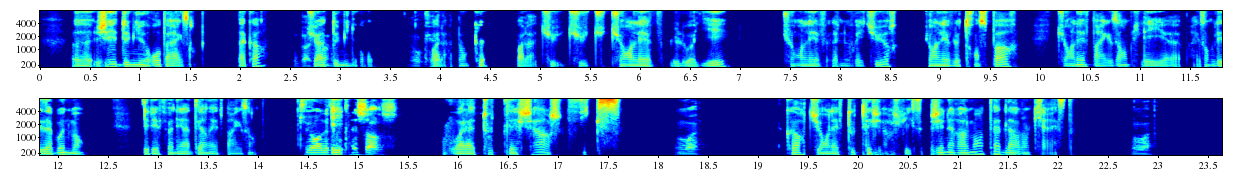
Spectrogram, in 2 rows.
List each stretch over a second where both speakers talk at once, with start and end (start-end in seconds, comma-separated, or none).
none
